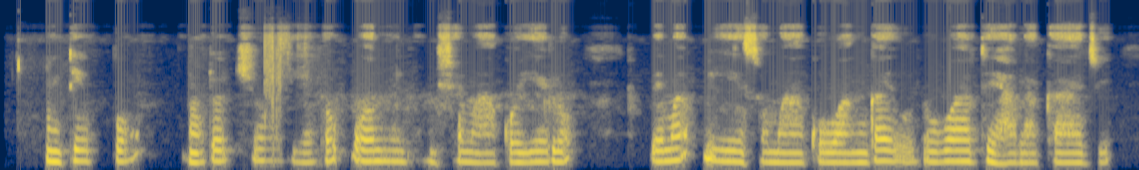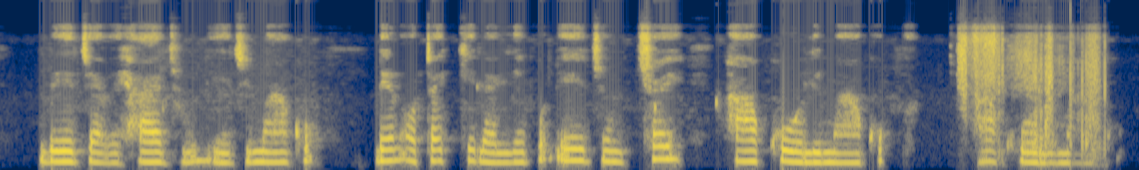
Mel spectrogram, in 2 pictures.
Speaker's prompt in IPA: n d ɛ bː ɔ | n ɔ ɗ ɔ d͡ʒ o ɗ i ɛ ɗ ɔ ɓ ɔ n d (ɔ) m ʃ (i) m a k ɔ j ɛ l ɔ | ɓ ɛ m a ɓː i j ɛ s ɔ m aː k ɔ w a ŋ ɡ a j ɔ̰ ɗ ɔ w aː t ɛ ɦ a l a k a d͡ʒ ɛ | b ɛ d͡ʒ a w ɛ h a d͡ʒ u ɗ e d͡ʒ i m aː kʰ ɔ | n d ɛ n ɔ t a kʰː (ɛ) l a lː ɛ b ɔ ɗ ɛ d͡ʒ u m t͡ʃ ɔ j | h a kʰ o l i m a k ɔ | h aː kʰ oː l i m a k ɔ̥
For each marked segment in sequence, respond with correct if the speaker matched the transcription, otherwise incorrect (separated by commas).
incorrect, incorrect, incorrect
